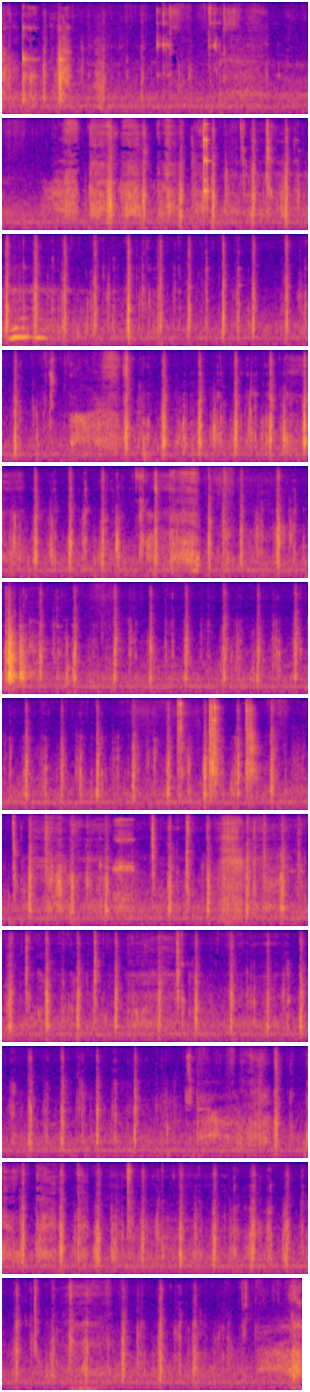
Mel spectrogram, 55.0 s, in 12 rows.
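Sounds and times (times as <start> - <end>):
crunchy wet chewing: 9.9 - 14.8, 15.5 - 55.0.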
